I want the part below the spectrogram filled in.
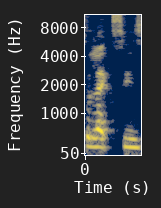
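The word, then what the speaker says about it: Aleksi: oh yeah od sorry at least kaz pronounced alexi's name right this time he remembers it because alexi rhymes are sexy definitely yes the sausage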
